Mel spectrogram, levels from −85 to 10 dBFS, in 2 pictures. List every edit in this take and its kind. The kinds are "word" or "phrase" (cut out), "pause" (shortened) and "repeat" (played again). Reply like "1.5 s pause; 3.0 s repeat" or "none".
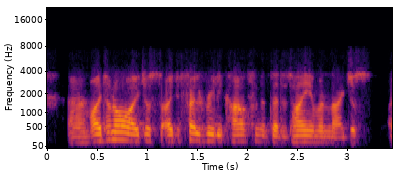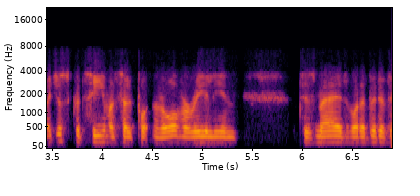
none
